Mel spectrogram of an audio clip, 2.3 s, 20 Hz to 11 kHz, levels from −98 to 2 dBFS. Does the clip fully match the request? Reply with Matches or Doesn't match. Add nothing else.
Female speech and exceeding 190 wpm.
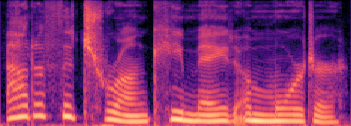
Matches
